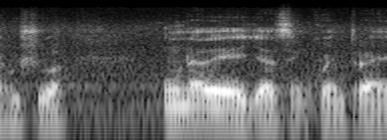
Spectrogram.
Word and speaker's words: Yahushua: Y lo digo, ¿verdad?, porque hay gente que pronuncia Yahusha. Curiosamente, ¿verdad?, como he dicho, hay varias revelaciones en la escritura que muestran que la pronunciación sería Yahushua.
